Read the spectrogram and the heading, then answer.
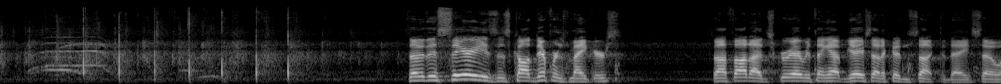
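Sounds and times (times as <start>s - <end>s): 
audience applause: 0.0s - 4.3s
faint cheering: 0.2s - 2.3s
speech: 4.1s - 6.3s, 7.1s - 10.0s.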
